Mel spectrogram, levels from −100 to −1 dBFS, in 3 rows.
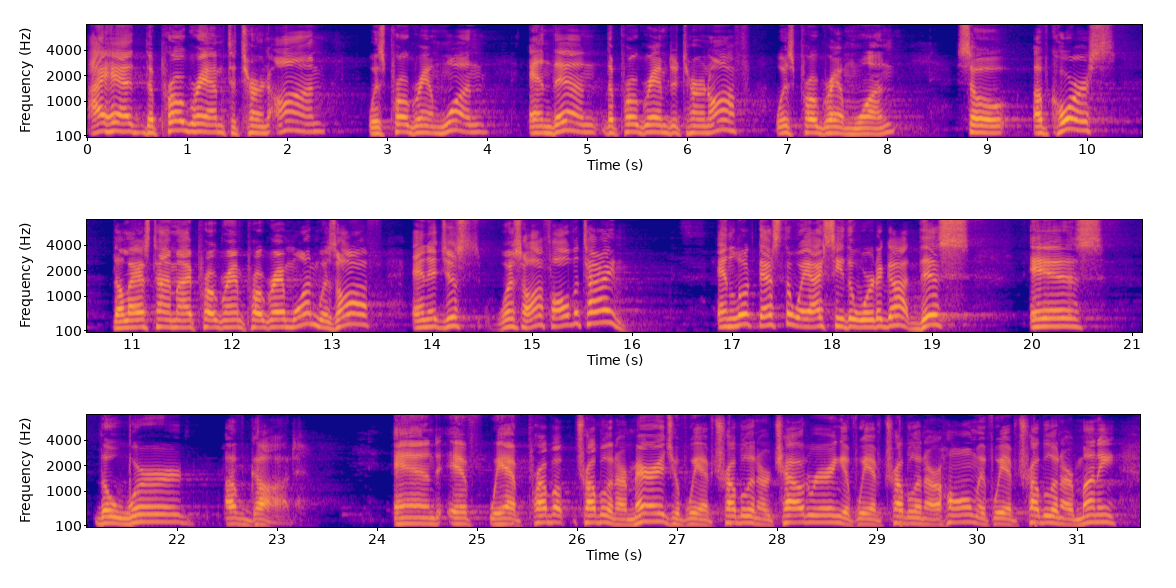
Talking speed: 165 wpm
